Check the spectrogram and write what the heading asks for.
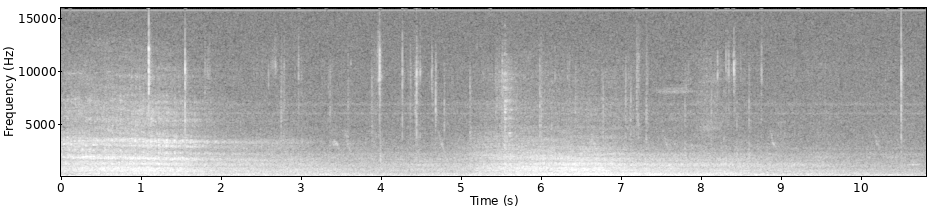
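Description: Background noise of a passing road vehicle, swelling and fading twice over a low steady hum.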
